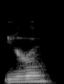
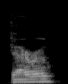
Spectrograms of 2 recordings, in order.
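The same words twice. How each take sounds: First: "Euro" said YEER-oh, rising; alternate pronunciation. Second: "Gyro" said JAI-roh, rising; spelling pronunciation. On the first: Trying out how gyro is pronounced, "Euro" as YEER-oh. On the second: Trying out how gyro is pronounced, "Gyro" as JAI-roh. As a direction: say "Gyro" with a J sound, questioning. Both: Shown as a demonstration. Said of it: "Gyro is really pronounced hero".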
